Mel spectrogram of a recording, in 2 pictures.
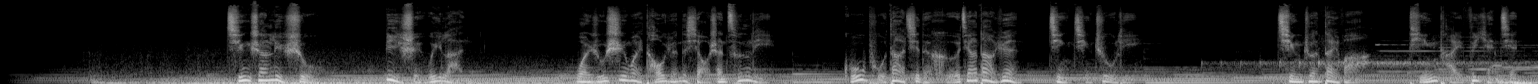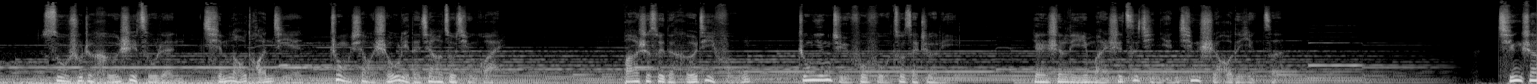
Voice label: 男 走心旁白 温馨; 质感磁性; 何家大院

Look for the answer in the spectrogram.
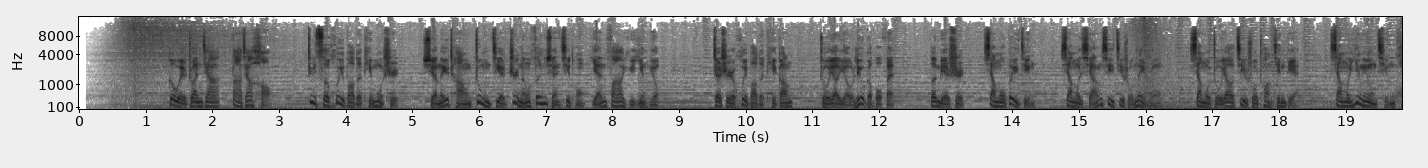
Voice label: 男, 汇报专题, 稳重; 柔和; 大气浑厚; 男30-汇报专题-稳重

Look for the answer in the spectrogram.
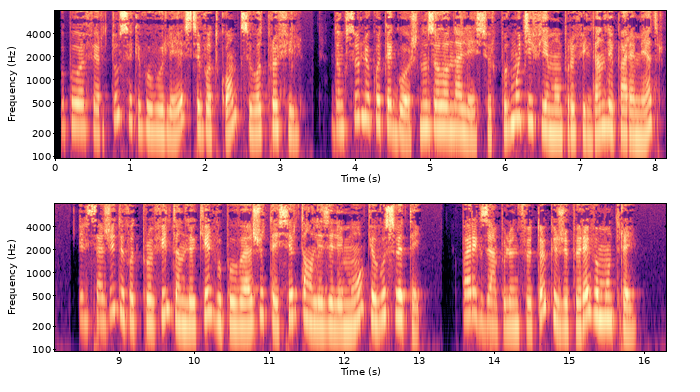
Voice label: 法语女声

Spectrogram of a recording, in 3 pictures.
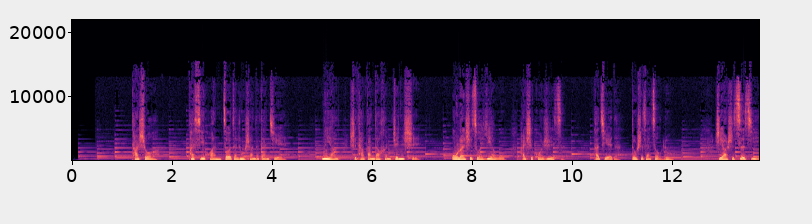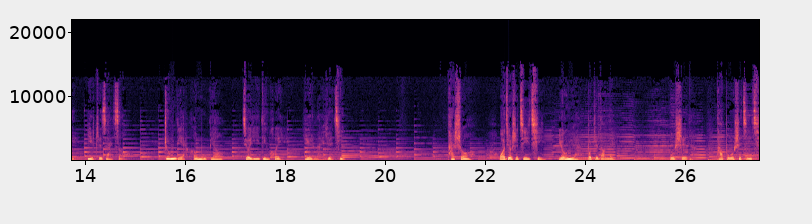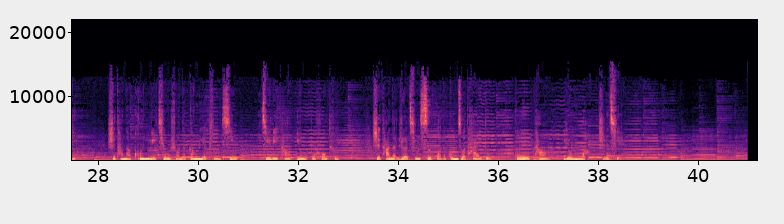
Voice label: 女 人物专题 随和讲解-真实, 成熟知性

